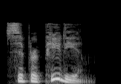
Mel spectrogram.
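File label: "cypripedium", British English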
